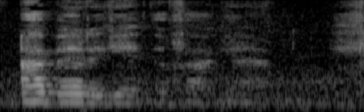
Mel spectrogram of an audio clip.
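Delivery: hushed, imitated child's whisper; voiceless, secretive mutter; whispered aside. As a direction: whisper it to yourself as a scared kid. Child's frightened aside to self.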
